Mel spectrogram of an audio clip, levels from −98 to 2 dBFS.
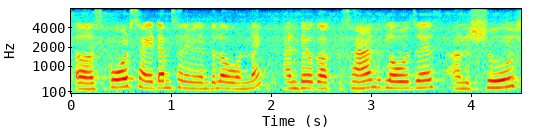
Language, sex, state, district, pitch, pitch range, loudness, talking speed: Telugu, female, Andhra Pradesh, Annamaya, 230 Hz, 215-250 Hz, -14 LUFS, 175 wpm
